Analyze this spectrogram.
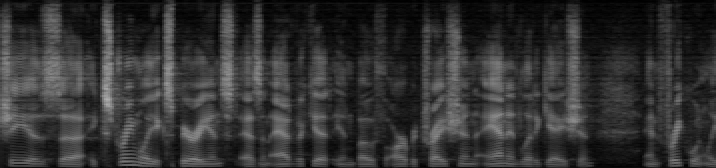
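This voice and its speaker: With a Southern US accent, a man talks at a moderate pace in a fairly low, bright, sharp voice with ordinary pitch variation, recorded very cleanly against a silent background. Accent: American Southern. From Texas, Houston. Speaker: panel chair, arbitration lawyer. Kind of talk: conference panel introduction. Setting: conference hall with audience.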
